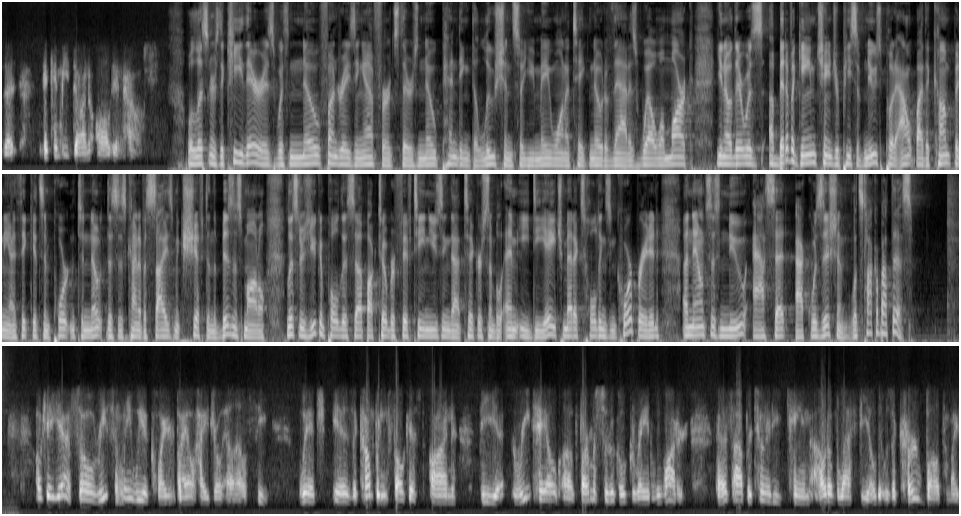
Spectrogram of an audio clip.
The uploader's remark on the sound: called in to SmallCapVoice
